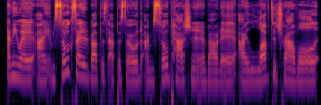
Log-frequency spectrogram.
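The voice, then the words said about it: Hoarse, raspy sick voice. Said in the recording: “I am so sick. That is why my voice sounds like this ... I sound like an old man that's been smoking for the last 100 years”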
